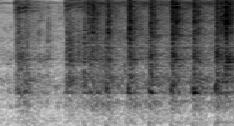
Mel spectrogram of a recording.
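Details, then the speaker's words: Graco QUANTM electric double diaphragm pump after inlet valve reopened: auto prime cycled slowly while dry, then caught prime and sped up to the one-touch set point; quiet gap, then strokes quickening to about four per second; normal. "And there you hear it took right off. It cycled slowly. The pump cycled slowly, it got prime, and it sped up to my set point on the one-touch control."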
